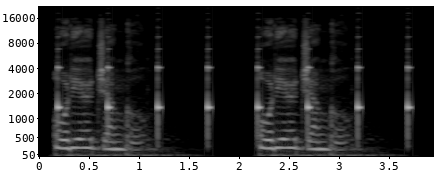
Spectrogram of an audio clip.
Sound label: electronic metronome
